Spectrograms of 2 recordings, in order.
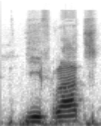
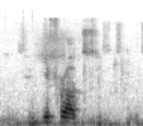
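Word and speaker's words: יפרץ: Baha kohanim v'ha'am al Yehersu la'alot el Adonai pen Yifratz bam. Lo Yifratz Elah. That has a closed, unaccented syllable, so the vowel is short. Yifrotz.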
